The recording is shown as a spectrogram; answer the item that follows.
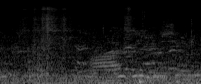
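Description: Quiet, indistinct talk, with a few light clicks and rustles of thin plastic as a plastic spoon scoops into a cake in a clear plastic takeaway box.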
